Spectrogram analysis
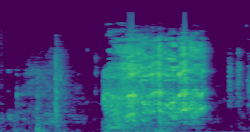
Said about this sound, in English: He's puking. Shut that door.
